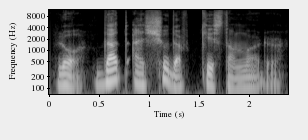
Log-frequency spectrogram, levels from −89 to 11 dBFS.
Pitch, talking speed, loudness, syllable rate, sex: 120 Hz, 200 wpm, -19 LUFS, 5.6 syllables/s, male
